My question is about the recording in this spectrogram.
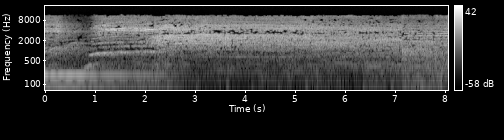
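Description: Music playing while a large hanging gong, struck just before, rings and dies away over the first two seconds or so. From about two seconds in, a group's hand clapping joins the music.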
